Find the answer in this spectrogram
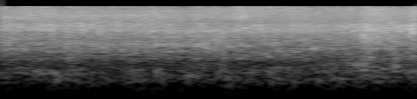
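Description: Creek waterfall cascading over rocks: a steady, even rush of falling water.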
